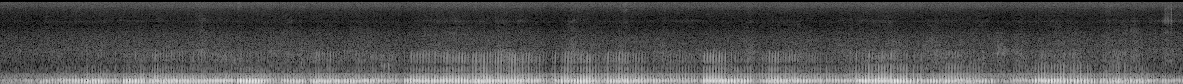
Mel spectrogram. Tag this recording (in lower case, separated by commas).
animal, cat, pets, purr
